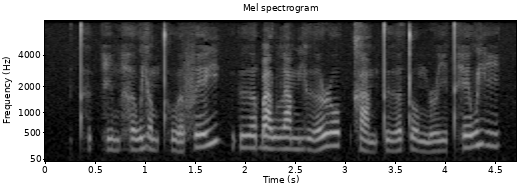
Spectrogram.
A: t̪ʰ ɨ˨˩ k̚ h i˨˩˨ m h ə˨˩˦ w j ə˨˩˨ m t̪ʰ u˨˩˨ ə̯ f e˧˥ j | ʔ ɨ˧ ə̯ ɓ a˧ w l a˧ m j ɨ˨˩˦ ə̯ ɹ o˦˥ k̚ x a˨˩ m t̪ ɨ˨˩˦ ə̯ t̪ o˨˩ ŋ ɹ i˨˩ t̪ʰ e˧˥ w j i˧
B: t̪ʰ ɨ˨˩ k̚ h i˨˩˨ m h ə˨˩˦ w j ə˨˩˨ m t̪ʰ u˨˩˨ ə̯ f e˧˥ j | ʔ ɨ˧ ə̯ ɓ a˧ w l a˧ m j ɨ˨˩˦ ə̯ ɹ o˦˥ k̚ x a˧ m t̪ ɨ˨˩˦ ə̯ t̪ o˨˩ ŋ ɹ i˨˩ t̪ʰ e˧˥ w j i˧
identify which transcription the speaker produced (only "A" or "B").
A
